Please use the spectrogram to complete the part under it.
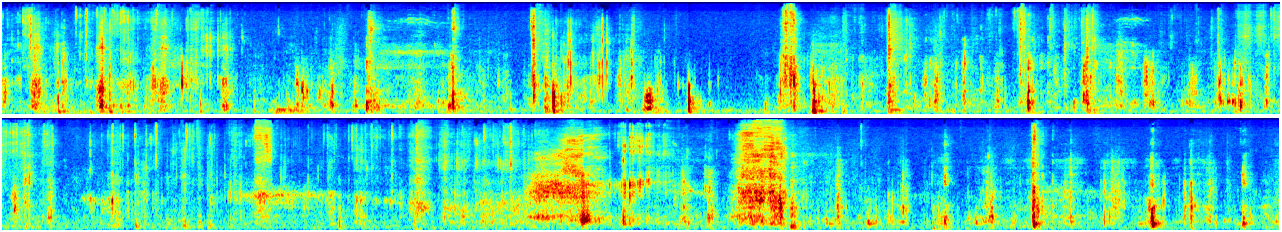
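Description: Close, loud crunching, biting and chewing of Domino's potato pizza topped with extra mayonnaise, in irregular bursts of wet mastication and crisp crunches that run steadily with no talk.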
